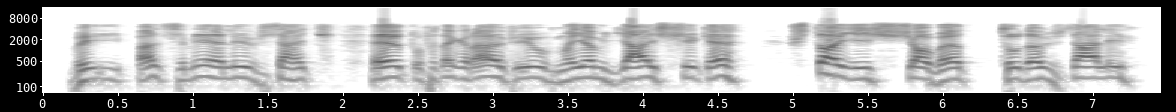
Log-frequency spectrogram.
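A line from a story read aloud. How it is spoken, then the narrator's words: Trembling, furious indignant yell. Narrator (Russian): Дрожа от ярости, она завопила с возмущением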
